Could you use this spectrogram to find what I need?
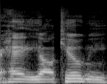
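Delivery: plain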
